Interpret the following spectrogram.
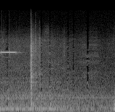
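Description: A short high-pitched electronic beep, then a single sharp click about half a second later, over a low steady hum.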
